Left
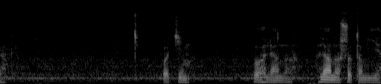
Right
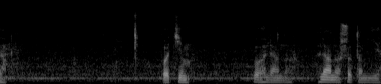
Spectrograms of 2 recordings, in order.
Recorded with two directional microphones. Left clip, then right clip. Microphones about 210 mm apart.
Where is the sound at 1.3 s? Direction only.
20° right (ahead or behind).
